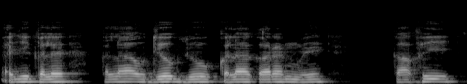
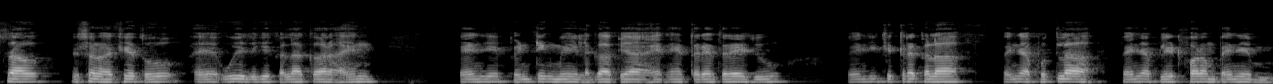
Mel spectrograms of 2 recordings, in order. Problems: constant background noise, echo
